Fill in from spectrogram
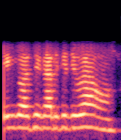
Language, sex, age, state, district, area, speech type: Odia, female, 60+, Odisha, Angul, rural, conversation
